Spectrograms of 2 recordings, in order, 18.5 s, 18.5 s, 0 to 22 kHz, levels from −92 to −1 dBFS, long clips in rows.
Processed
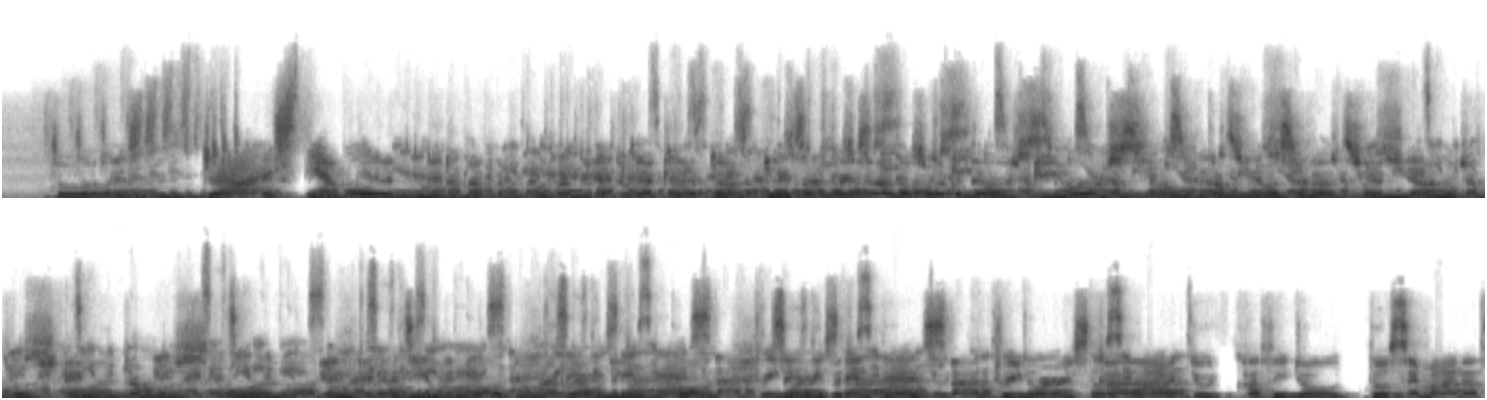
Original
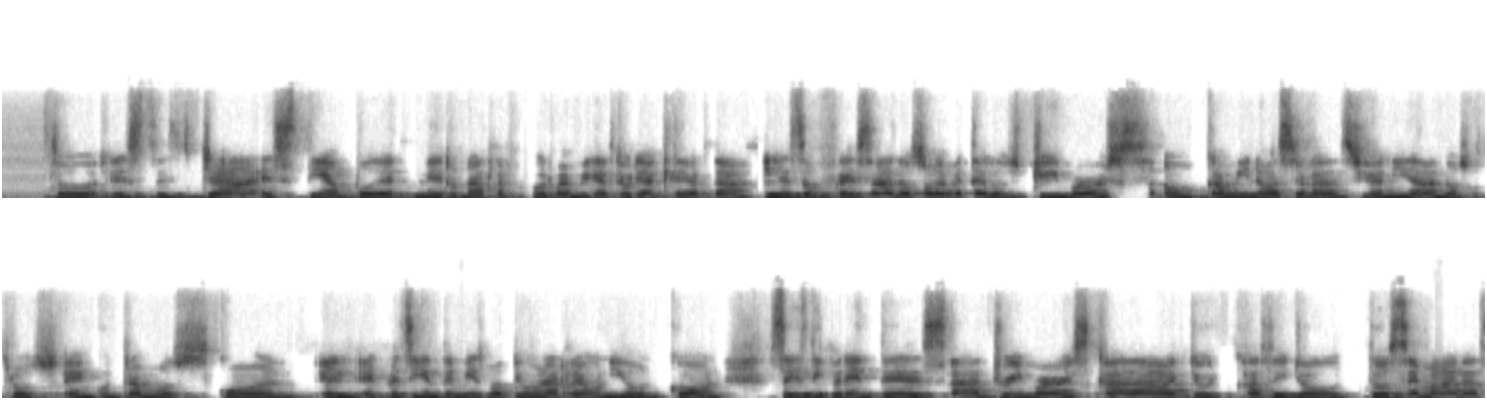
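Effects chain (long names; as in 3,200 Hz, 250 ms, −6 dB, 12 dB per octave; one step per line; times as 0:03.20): delay with pitch and tempo change per echo 186 ms, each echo +2 semitones, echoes 3
level −1.5 dB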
